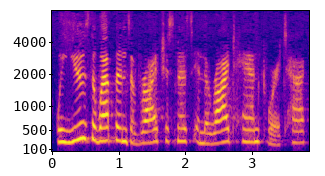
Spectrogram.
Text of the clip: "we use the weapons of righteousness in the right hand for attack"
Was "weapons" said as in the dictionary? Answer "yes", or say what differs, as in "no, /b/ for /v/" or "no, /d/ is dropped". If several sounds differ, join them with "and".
yes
